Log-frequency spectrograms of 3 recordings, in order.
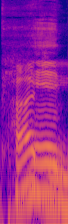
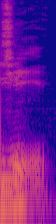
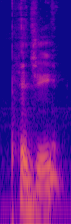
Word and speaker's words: Pidgey: Tiny Bird Pokemon pigling Pidgey oh Pidgey not pudy Pidgey yes there's it's an I not a you okay okay so it's pronounced Pidgey my bad um and it is known as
